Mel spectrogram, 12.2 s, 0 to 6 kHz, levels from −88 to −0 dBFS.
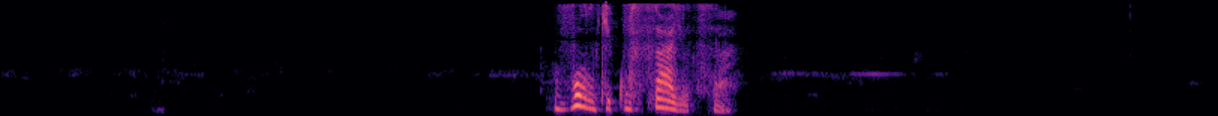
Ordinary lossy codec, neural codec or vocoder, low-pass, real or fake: AAC, 24 kbps; none; 5.4 kHz; real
